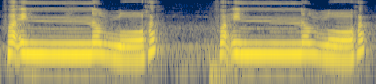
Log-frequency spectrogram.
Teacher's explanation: اور نون کے پر غنہ بھی کریں گے، اور یہاں دیکھیں اللہ کے نام سے پہلے زبر آ گئی ہے تو اس لیے اللہ کا نام یہاں موٹا ادا کیا جائے گا · نون کے پر شد ہے اس لیے الف کی زیر کو نون کے ساتھ بھی ملائیں گے اور نون کے پر غنہ بھی کریں گے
